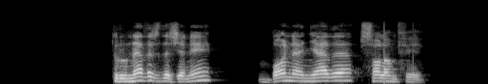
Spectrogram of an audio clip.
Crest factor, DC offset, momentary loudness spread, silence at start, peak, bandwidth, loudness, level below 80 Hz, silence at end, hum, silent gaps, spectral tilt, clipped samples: 18 dB; under 0.1%; 11 LU; 1.15 s; -2 dBFS; 7.8 kHz; -17 LUFS; -58 dBFS; 0.65 s; none; 2.30-2.58 s; -5.5 dB/octave; under 0.1%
